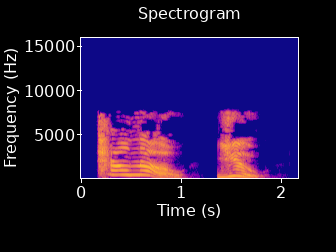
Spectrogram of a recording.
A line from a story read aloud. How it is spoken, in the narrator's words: He shouted over the music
